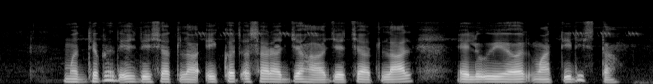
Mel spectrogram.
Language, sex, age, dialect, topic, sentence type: Marathi, male, 25-30, Southern Konkan, agriculture, statement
